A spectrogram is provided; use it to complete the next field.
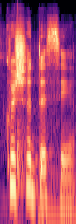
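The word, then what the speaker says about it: Kuşadası: Just like that, we finally arrive in Kusadasi. Ganun pala siya pagka-pronounce. Kusadasi.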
